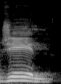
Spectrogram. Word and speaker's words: gaol: Number 5 pair words हैं गोल एंड जेल। दोनों की स्पेलिंग में देखो कितना फर्क है। पहला है GOAL गोल, जिसका मतलब है एम, और दूसरा है GAOL, इसको हम जेल पढ़ेंगे और इसका मतलब भी जेल है।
